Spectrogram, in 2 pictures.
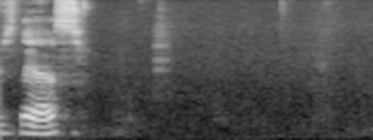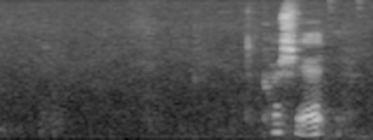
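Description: A woman speaks briefly and calmly close by.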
